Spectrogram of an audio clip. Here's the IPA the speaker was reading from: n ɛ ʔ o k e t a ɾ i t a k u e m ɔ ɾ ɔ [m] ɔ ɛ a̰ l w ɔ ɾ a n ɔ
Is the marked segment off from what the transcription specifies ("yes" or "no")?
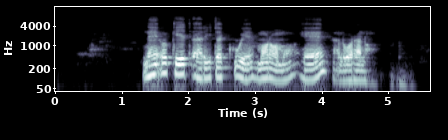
no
